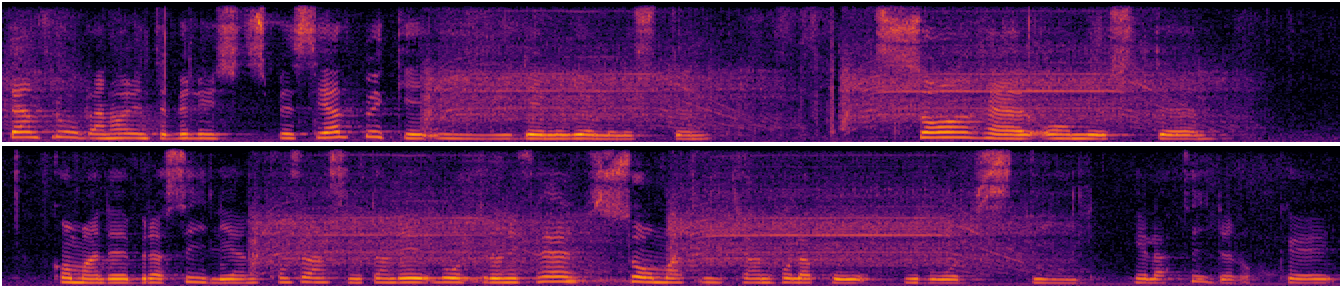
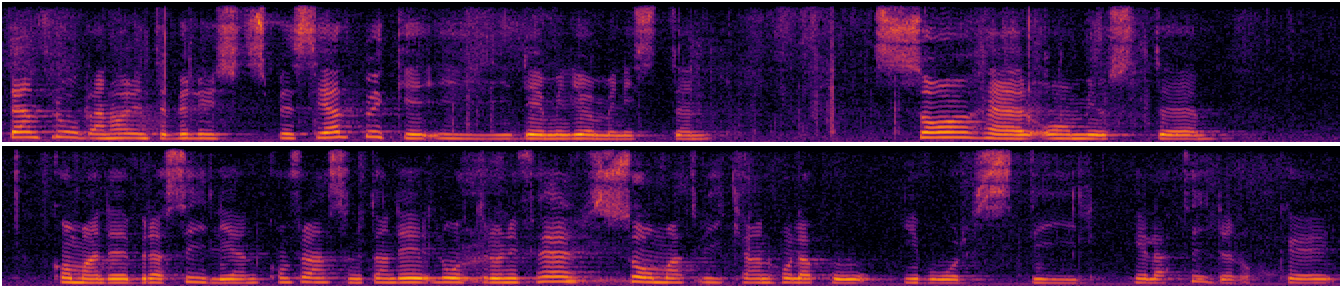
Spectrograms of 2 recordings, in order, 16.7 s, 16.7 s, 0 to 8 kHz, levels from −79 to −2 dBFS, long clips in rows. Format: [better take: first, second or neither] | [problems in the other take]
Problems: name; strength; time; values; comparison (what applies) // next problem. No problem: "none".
second | background sound (Drill); 13 dB below the speech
